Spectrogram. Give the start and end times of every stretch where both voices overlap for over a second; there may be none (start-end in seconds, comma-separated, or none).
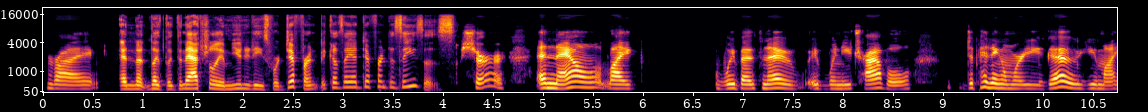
none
